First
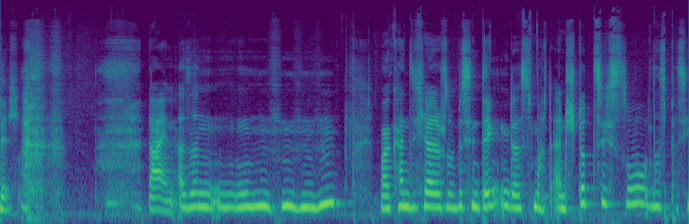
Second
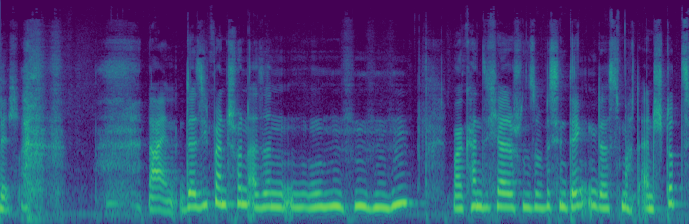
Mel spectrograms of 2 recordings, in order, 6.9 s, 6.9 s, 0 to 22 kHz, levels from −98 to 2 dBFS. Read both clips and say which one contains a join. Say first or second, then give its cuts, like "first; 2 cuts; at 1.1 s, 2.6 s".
first; 2 cuts; at 1.8 s, 4.4 s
